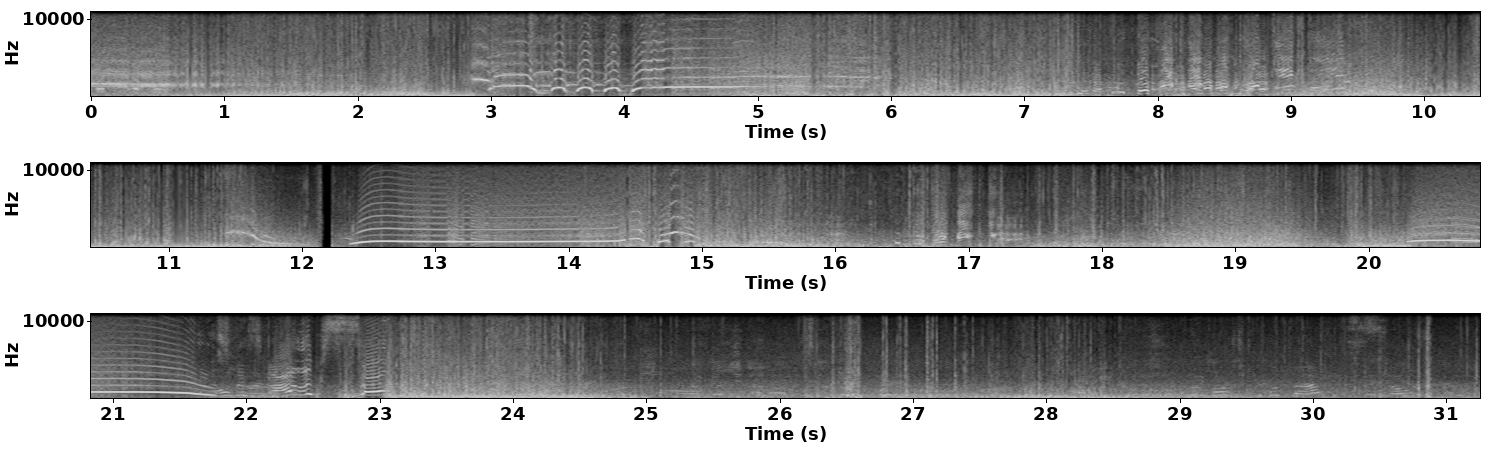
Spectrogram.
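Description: Riders on a slingshot reverse-bungee ride screaming over heavy wind rushing across the microphone. There are long high screams about three seconds in, again about twelve seconds in (the longest and loudest), and about twenty seconds in.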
